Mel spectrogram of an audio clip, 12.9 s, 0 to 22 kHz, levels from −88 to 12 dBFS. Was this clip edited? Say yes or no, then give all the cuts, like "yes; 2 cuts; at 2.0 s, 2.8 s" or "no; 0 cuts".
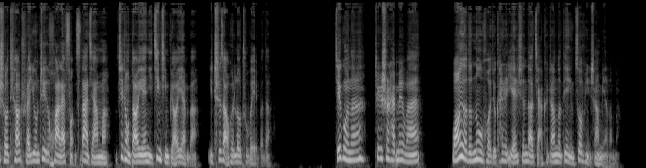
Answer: yes; 2 cuts; at 2.3 s, 7.4 s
